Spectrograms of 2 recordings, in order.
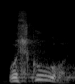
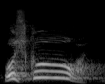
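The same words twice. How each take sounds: First: Said in the usual way. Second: Much higher, much louder yell for help; shouted cry for help. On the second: Retold or imitated. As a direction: scream it like calling for rescue in a bar. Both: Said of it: "c'est ce que j'ai crié".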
